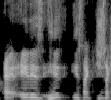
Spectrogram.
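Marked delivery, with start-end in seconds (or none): none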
